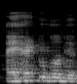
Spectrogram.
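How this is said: It is said with a pressed, urgent tone. The speaker was forced to go. "ये बात कैसी दिखा रहा है, कंपल्सन की"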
